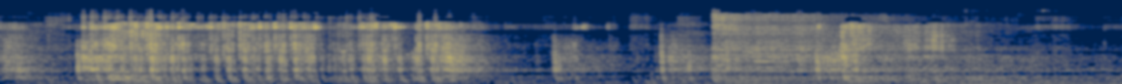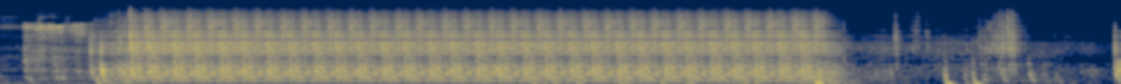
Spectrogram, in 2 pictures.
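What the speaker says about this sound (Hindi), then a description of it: "मैं इसको कवर फायर देता हूँ" Rapid automatic gunfire from a PUBG match on the Livik map, laid down as cover fire: an earlier stretch of bursts, then a long continuous rattling volley of about four seconds, loud and close, followed by a few scattered shots.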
